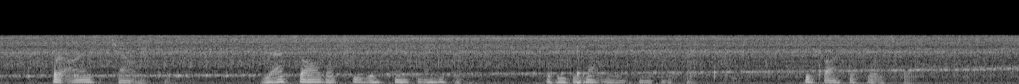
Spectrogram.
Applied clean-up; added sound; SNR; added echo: none; Fill (with liquid) / Water tap, faucet; -2 dB; none.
